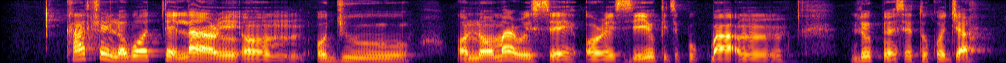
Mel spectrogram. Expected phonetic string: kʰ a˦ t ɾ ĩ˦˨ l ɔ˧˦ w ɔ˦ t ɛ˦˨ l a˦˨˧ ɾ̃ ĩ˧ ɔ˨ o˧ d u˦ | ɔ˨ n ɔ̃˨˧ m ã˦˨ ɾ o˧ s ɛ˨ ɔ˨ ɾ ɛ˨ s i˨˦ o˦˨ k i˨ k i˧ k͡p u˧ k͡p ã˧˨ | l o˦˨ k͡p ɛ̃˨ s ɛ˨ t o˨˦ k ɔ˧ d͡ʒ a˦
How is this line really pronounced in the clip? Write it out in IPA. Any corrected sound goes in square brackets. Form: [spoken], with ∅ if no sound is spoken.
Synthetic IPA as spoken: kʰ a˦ t ɾ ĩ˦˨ l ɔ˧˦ w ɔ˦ t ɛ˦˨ l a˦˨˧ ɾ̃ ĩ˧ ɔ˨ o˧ [d͡ʒ] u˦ | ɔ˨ n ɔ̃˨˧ m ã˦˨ ɾ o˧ s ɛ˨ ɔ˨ ɾ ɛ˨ s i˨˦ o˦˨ k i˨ [t] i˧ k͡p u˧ k͡p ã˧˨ | l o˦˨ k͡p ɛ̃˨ s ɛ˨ t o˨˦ k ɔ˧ d͡ʒ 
